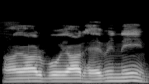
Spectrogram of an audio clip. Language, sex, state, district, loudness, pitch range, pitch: Hindi, male, Uttar Pradesh, Jyotiba Phule Nagar, -15 LUFS, 140-150 Hz, 145 Hz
